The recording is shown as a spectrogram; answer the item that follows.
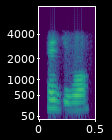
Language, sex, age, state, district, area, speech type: Odia, female, 45-60, Odisha, Sundergarh, rural, conversation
